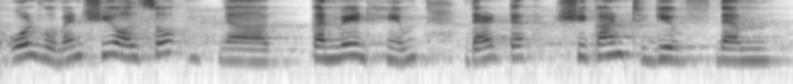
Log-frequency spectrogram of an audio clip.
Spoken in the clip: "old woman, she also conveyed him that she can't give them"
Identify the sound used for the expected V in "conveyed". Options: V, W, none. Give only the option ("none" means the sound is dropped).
V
